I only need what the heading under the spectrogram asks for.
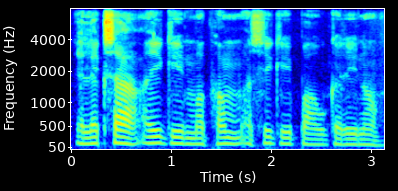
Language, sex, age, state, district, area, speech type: Manipuri, male, 45-60, Manipur, Churachandpur, rural, read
